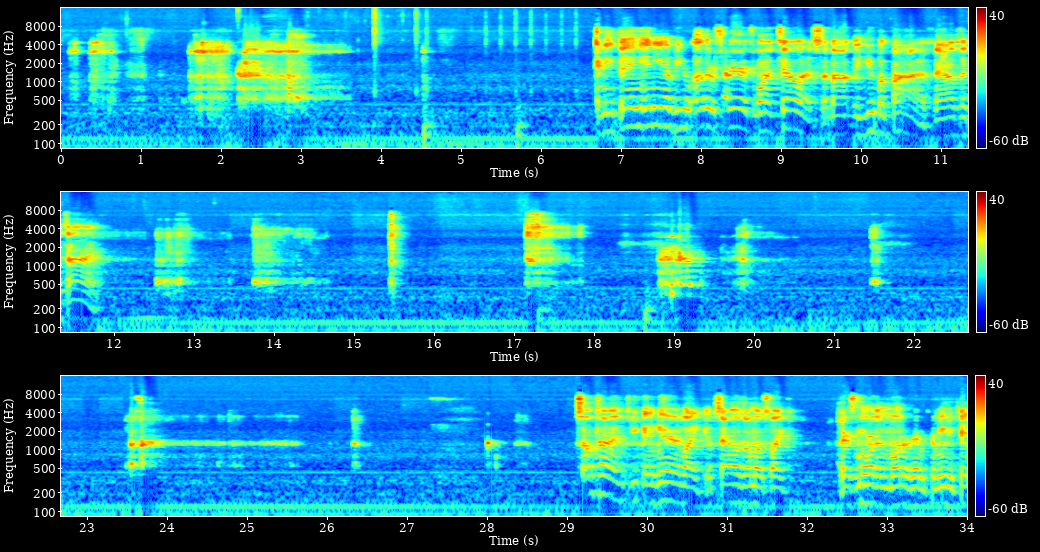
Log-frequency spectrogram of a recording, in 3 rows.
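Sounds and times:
radio static: 0.0 - 3.6, 6.7 - 14.7, 23.5 - 25.7, 29.2 - 34.0.

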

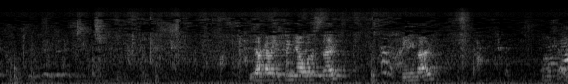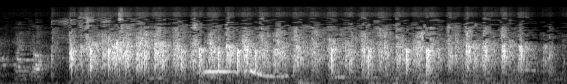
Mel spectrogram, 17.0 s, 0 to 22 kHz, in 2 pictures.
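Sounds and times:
audience applauding: 9.3 - 17.0.

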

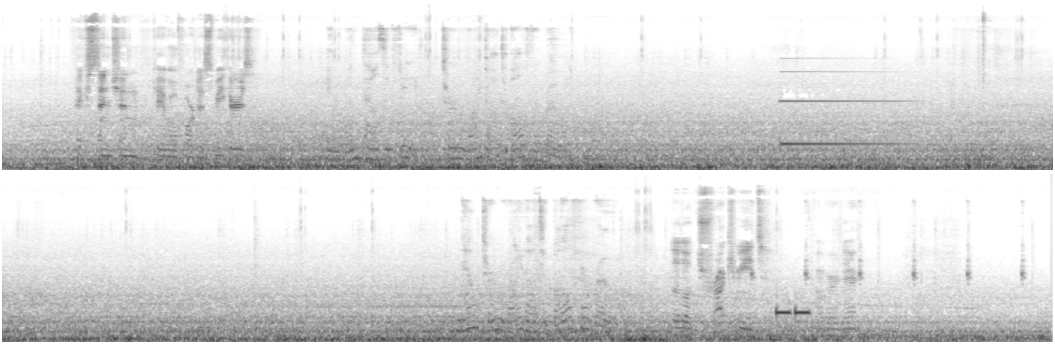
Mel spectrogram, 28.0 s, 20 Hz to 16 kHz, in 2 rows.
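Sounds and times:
road and tyre rumble in car cabin: 0.0 - 28.0
electronic chime tone: 10.4 - 12.2, 24.4 - 24.8.

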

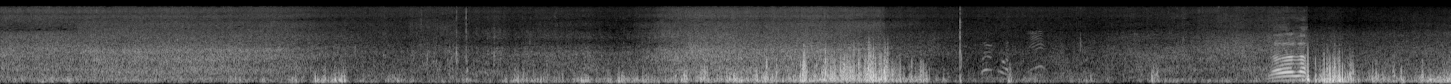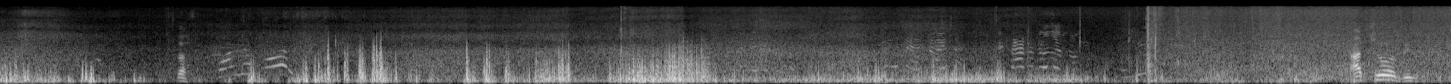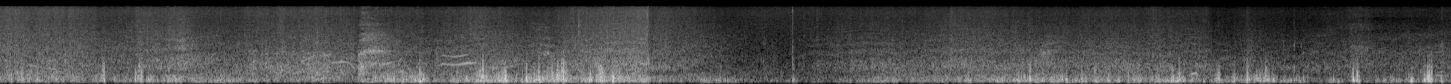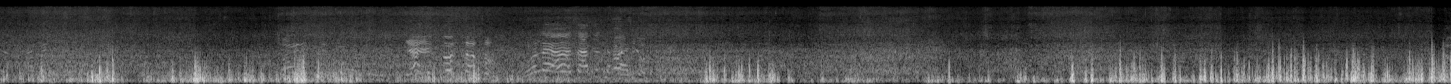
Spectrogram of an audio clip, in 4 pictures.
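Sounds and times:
small waves washing onto beach: 0.0 - 58.0
wind on microphone: 0.0 - 58.0.

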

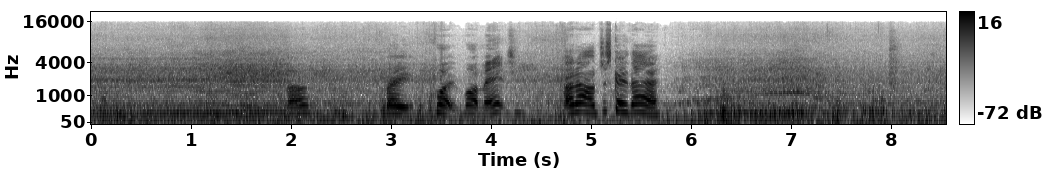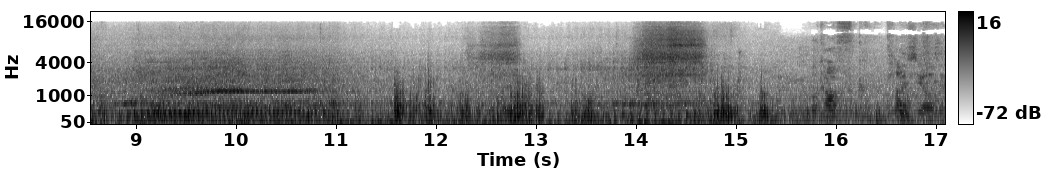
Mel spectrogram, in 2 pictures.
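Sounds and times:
motorcycle engine at low speed: 0.0 - 15.7.

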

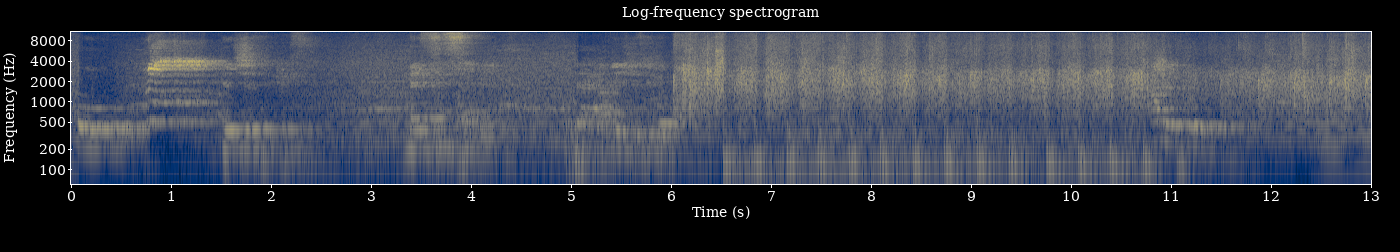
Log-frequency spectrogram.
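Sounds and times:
person speaking: 0.0 - 6.4
church worship music: 0.0 - 13.0
clapping: 6.0 - 13.0
low drum beat: 6.5 - 11.4.

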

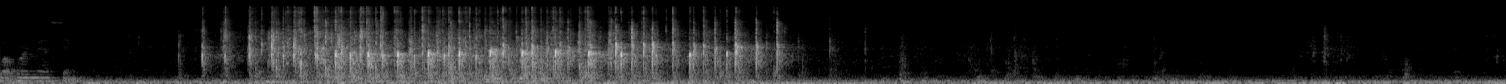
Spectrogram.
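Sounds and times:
audience applauding: 1.8 - 8.5.

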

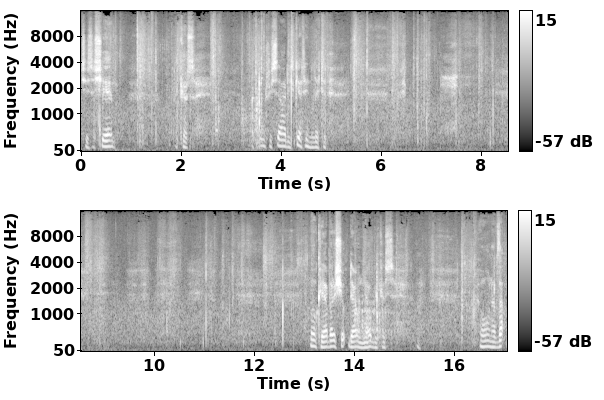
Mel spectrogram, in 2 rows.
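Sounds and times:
footsteps rustling on dry grass: 0.0 - 17.0.

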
